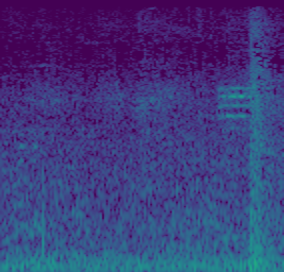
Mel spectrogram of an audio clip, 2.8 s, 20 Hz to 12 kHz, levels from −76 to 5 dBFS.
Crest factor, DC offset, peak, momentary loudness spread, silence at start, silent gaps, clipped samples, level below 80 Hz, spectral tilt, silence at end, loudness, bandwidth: 18 dB; under 0.1%; -16 dBFS; 10 LU; 0 s; none; under 0.1%; -44 dBFS; -4 dB/octave; 0 s; -34 LUFS; 11.5 kHz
